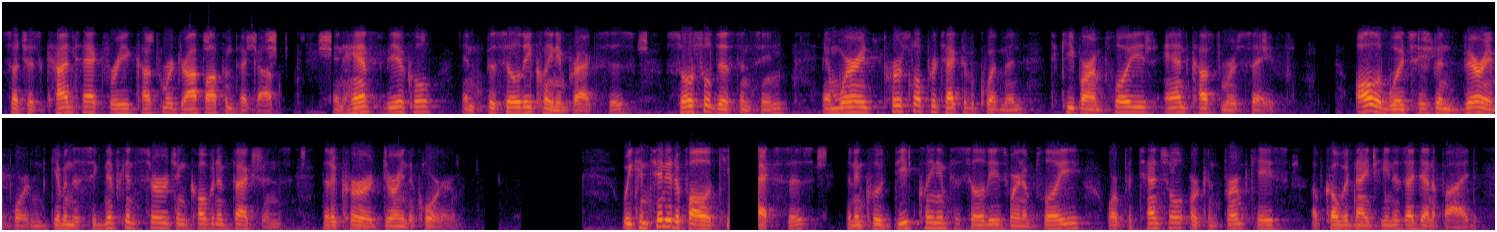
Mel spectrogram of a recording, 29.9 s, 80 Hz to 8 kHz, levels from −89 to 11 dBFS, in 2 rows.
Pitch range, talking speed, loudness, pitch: 110-135 Hz, 145 wpm, -27 LUFS, 120 Hz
